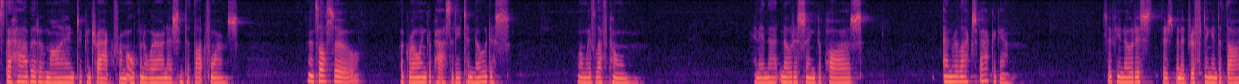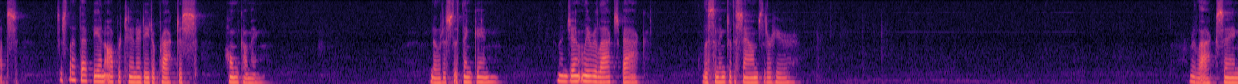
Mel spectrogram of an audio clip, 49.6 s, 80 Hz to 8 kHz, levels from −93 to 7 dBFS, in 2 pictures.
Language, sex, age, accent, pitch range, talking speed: English, female, 60-79, American, 155-175 Hz, 85 wpm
